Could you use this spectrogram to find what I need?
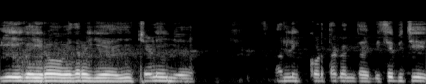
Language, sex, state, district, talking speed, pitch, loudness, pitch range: Kannada, male, Karnataka, Dharwad, 125 wpm, 160 Hz, -14 LUFS, 155-165 Hz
